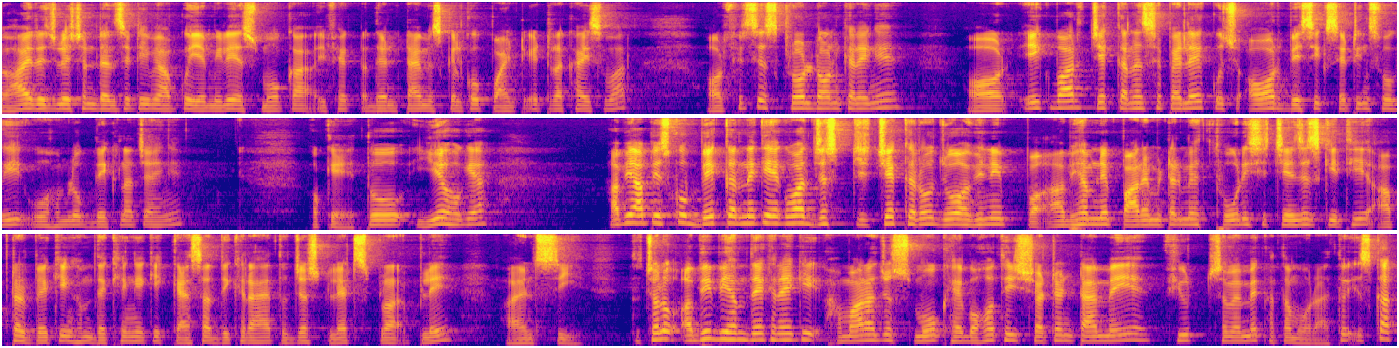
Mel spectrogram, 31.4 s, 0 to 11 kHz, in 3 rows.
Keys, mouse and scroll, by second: 0.2-2.1 drag, 4.8-7.0 scroll down 5, 7.0-8.1 drag, 8.1-8.5 scroll down 3, 8.5-9.1 scroll up 2, 9.1-10.3 middle drag, 10.3-11.6 drag, 11.6 scroll down 1, 11.7 scroll up 1, 11.9-12.6 shift+middle drag, 12.6 scroll down 1, 12.8-14.4 shift+middle drag, 14.4-15.0 scroll up 1, 15.0 scroll up 1, 15.0-20.4 drag, 20.4 middle click, 20.9-21.2 scroll up 2, 21.2-22.6 middle drag, 22.6 KP_0, 24.4-31.3 drag.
